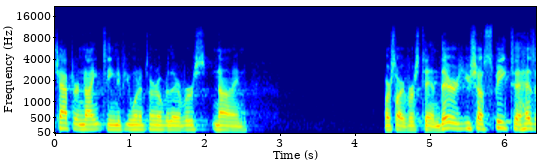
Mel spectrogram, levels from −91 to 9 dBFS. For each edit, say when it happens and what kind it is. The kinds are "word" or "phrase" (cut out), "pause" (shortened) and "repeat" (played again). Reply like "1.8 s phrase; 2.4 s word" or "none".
none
